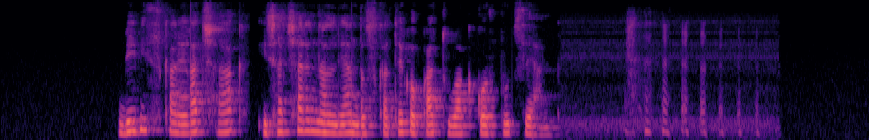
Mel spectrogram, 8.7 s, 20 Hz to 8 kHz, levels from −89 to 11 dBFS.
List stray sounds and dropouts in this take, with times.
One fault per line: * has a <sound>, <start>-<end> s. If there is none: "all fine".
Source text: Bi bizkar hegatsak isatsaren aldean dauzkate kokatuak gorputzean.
* has a laugh, 6.2-7.6 s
